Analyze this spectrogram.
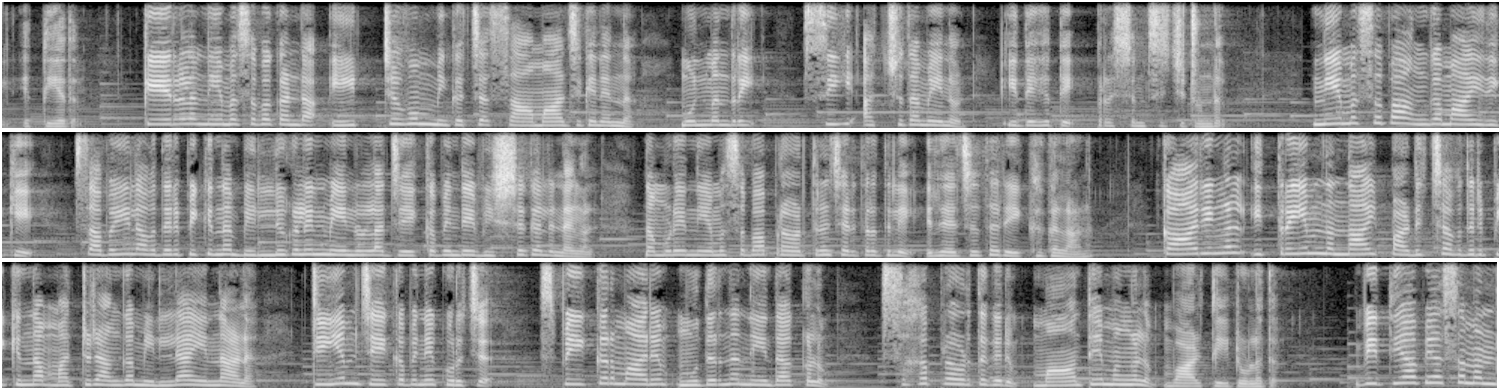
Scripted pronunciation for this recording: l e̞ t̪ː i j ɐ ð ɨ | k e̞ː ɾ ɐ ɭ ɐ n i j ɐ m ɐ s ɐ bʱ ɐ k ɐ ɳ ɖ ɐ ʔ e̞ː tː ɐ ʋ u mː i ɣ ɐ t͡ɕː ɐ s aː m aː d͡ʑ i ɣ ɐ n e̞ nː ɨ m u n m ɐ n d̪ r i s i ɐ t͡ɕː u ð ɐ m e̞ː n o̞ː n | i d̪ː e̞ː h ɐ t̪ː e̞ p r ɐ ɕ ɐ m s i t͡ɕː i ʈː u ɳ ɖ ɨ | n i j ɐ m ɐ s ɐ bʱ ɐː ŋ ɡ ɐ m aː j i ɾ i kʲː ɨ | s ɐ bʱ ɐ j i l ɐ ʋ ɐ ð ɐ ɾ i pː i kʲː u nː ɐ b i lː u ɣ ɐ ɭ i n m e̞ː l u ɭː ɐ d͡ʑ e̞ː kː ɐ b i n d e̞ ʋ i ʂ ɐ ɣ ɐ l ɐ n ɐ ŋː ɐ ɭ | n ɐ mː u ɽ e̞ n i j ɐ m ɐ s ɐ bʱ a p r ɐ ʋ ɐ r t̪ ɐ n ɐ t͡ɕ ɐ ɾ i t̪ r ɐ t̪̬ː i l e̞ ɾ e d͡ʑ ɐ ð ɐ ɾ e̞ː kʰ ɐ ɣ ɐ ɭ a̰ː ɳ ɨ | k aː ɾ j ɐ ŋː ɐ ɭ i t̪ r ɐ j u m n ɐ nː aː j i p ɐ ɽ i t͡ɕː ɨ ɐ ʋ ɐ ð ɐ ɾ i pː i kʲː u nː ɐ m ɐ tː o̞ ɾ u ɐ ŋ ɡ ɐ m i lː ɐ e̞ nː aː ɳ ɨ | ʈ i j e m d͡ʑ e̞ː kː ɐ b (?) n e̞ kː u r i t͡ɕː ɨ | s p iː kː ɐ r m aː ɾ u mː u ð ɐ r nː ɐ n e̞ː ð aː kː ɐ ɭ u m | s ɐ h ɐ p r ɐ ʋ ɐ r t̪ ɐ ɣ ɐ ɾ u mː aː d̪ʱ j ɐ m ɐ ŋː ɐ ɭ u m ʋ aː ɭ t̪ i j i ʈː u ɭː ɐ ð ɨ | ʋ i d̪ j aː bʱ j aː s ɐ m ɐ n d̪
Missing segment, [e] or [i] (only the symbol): i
